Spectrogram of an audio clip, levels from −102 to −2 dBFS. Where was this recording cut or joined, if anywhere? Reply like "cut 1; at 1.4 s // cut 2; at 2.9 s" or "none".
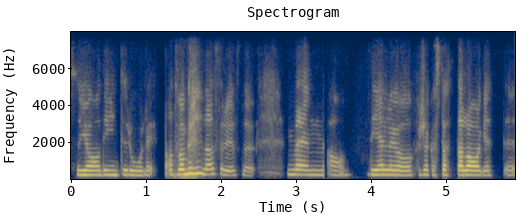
cut 1; at 3.4 s

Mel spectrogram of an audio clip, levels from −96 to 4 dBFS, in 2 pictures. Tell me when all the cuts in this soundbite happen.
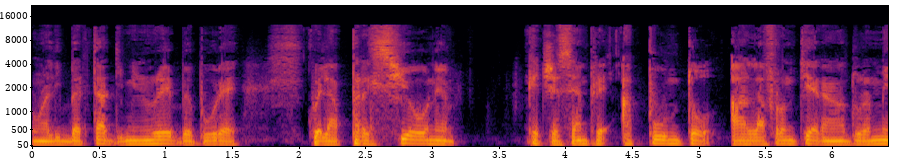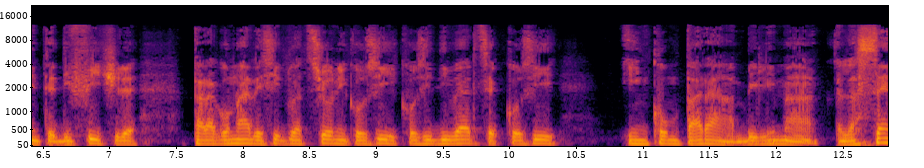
none

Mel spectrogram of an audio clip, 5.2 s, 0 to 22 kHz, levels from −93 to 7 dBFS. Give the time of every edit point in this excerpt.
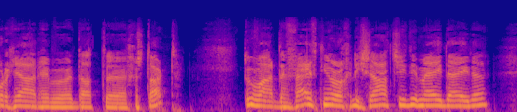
none

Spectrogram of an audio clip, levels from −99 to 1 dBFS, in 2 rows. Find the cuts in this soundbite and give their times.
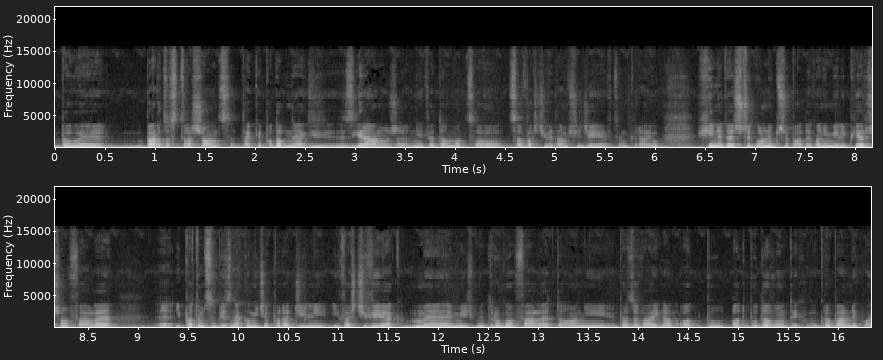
none

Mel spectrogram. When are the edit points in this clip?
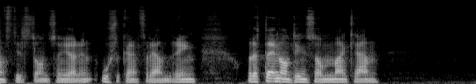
none

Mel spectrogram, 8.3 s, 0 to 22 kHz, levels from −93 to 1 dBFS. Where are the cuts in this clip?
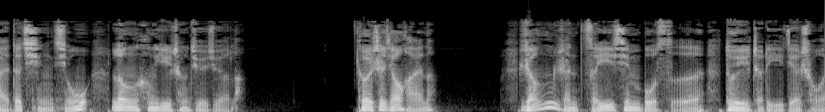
none

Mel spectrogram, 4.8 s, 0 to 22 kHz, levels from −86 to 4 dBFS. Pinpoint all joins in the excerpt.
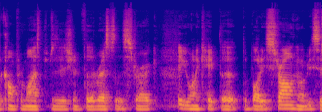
cut 1; at 2.7 s

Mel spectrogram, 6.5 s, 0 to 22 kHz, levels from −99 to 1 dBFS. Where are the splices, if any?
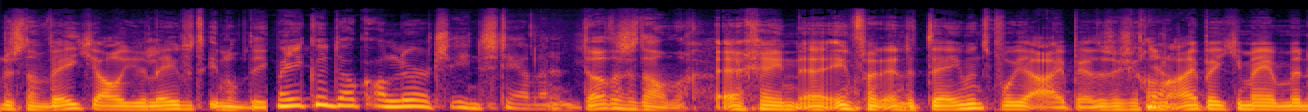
cut 1; at 1.3 s // cut 2; at 3.6 s // cut 3; at 5.0 s

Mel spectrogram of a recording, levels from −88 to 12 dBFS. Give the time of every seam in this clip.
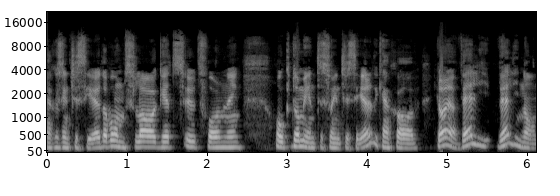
none

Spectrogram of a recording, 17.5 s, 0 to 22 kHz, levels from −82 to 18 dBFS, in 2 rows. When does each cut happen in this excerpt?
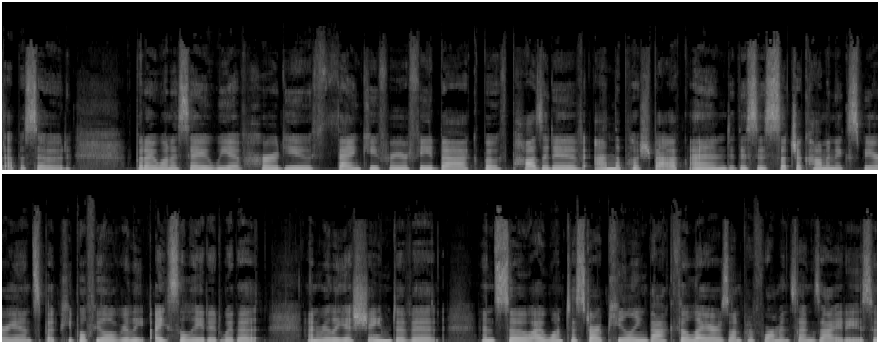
cut 1; at 6.8 s

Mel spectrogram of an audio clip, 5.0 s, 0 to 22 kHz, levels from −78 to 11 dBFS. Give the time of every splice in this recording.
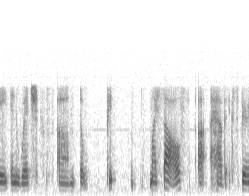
cut 1; at 1.1 s // cut 2; at 3.0 s

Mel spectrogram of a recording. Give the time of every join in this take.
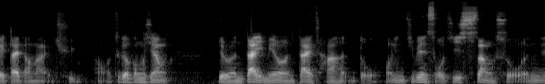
cut 1; at 3.9 s

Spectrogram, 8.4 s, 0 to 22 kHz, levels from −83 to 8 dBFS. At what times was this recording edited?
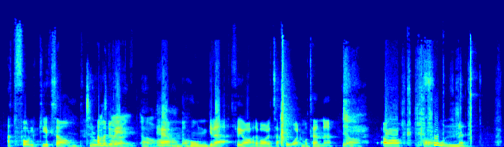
cut 1; at 2.6 s

